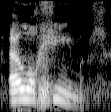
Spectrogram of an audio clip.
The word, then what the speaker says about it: Elohim: And you have to do that with your voice. If you don't, you didn't say it right. Elohim.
